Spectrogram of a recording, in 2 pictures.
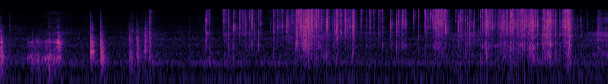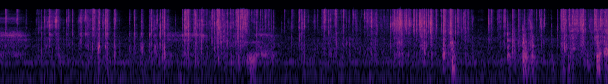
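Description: Ultra Pro Pokemon X Y Fennekin deck box packaging sealed with tape being cut open, with bursts of crinkling, scraping and tearing of plastic and tape close up, uneven and handled, with no talking.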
